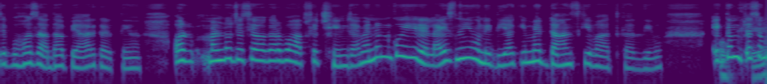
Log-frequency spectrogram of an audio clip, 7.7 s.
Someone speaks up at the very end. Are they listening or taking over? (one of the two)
listening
